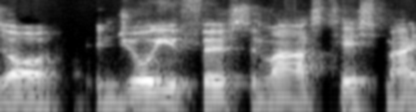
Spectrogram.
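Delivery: ordinary delivery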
